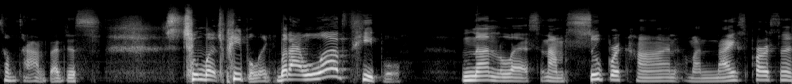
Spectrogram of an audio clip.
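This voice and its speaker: This woman, in a Southern accent, talks at a moderate pace and medium pitch with an animated tone, lively intonation and big swings in loudness. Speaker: fashion vlogger. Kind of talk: casual chat.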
